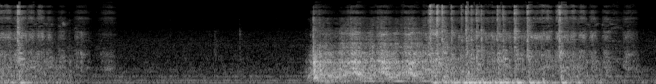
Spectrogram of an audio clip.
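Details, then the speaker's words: 1929 Ford Model A Tudor, rebuilt engine first start after 40+ years sitting, throttle lever not hooked up, choke in, idle adjusted by hand: weak uneven firing fades out, then a fresh start catches ragged; sputters and stalls. "well how about that! I don't have the throttle lever hooked up. so I need to turn the idle up down here."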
